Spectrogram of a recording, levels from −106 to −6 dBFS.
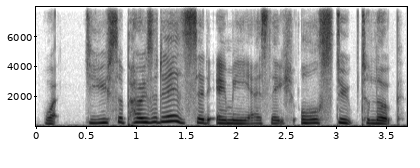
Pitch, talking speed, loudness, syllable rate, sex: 235 Hz, 225 wpm, -17 LUFS, 5.9 syllables/s, female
